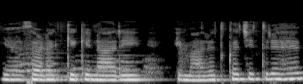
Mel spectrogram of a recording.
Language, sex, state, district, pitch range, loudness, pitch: Hindi, female, Jharkhand, Deoghar, 210-240 Hz, -14 LUFS, 220 Hz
